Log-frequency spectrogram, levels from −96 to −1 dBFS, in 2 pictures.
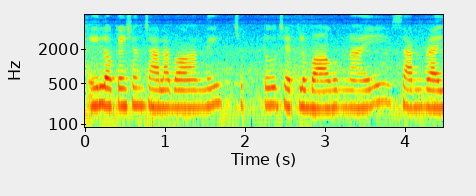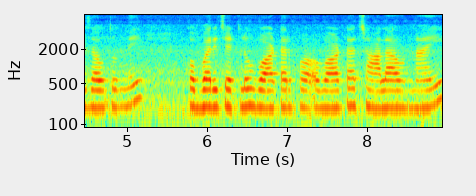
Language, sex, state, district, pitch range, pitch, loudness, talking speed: Telugu, female, Andhra Pradesh, Srikakulam, 195-210 Hz, 200 Hz, -21 LUFS, 115 wpm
